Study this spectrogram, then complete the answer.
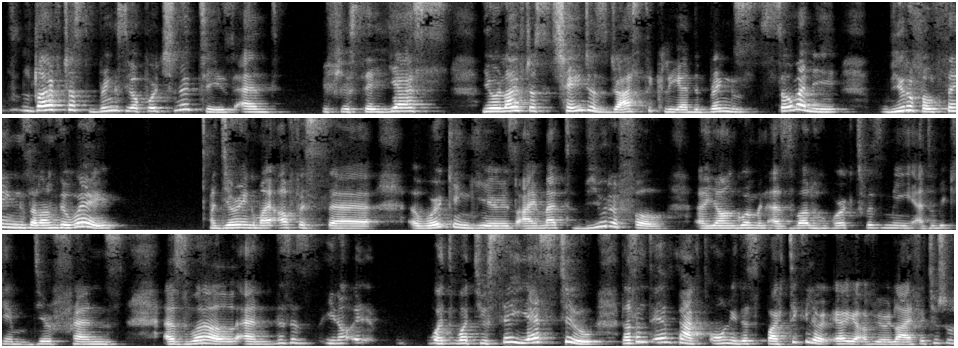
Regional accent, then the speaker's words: Lebanon; he's like, where are you from? I'm from Lebanon, yada, yada.

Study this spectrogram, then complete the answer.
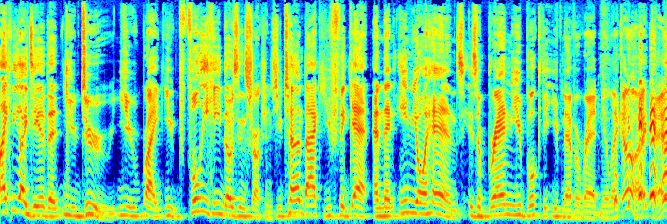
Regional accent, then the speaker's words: Australia; I'm Australian.

